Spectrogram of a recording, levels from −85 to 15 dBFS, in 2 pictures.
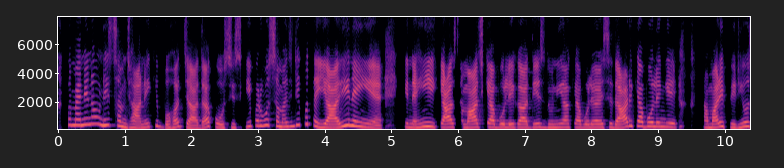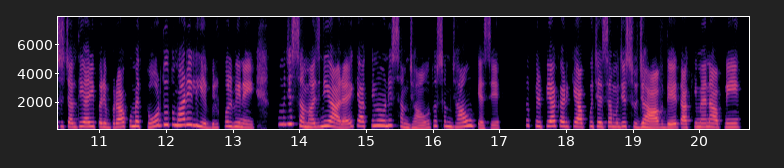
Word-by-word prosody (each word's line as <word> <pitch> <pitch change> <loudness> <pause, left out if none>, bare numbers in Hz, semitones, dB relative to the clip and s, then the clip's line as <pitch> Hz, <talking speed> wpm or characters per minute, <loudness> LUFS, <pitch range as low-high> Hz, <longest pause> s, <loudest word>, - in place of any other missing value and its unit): तो 405 - -5
मैंने 400 +2 +2
ना 485 +1 -4
उन्हें 395 -1 +2
समझाने 250 - -1
की 305 +5 -8
बहुत 250 +2 -4
ज़्यादा 215 +1 +1
कोशिश 230 -1 -3
की, 305 - -3
पर 355 +2 -4
वो 390 - -1
समझने 320 +1 -1
को 470 +3 -8
तैयार 235 -6 +5
ही 370 +4 +5
नहीं 310 -7 +3
है 205 -3 +3
कि, 260 -2 -10
"नहीं, 270 +6 +2
क्या 255 -1 +4
समाज 240 0 +1
क्या 255 -3 +3
बोलेगा? 235 -1 +2
देश-दुनिया 235 +1 -3
क्या 240 -1 -3
बोलेगा? 230 +1 -2
रिश्तेदार 240 +5 +2
क्या 330 -1 0
बोलेंगे? 280 -3 0 0.4
हमारी 235 +6 +2
पीढ़ियों 240 +6 -1
से 295 -1 -4
चलती 285 +1 -2
आ 295 - +3
रही 305 - +1
परंपरा 270 +1 +1
को 300 +2 -9
मैं 330 0 +3
तोड़ 300 +8 -1
दूँ 425 +2 0
तुम्हारे 405 +1 +3
लिए? 330 -10 +1
बिल्कुल 305 +8 -4
भी 285 -1 +1
नहीं।" 235 -4 0
तो 450 - -15
मुझे 465 +1 0
समझ 275 -4 0
नहीं 335 +3 +4
आ 280 -4 +5
रहा 225 - +2
है 260 +5 0
कि 345 +1 -4
आखिर 330 +2 -2
मैं 370 - +4
उन्हें 355 +1 +3
समझाऊँ, 220 - -4
तो 340 - -4
समझाऊँ 310 +1 0
कैसे? 195 0 -4 0.4
तो 370 - -7
कृपया 335 -1 0
करके 310 -3 -2
आप 280 0 +3
कुछ 310 -1 -8
ऐसा 295 0 -1
मुझे 280 +2 -2
सुझाव 240 -5 +3
दें, 235 +1 +2
ताकि 245 +2 0
मैं 270 0 0
ना 270 -1 +2
अपने 260 +2 -1
275 Hz, 215 wpm, -25 LUFS, 235-320 Hz, 0.4 s, तैयार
